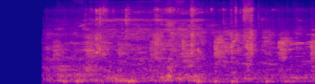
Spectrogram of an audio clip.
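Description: Animal standoff between a ginger kitten, back arched in defence, and dogs: repeated short hisses over low growling, starting about half a second in.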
